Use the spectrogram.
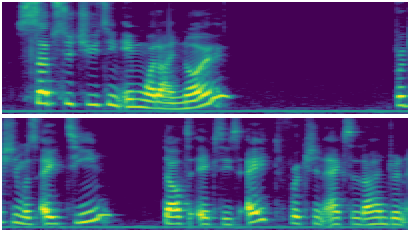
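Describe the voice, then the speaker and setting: The tone is dark and mellow, the pace moderate, and the pitch swings very widely. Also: woman. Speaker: science teacher. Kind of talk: tutorial.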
